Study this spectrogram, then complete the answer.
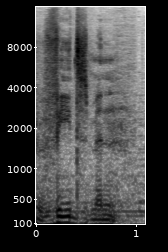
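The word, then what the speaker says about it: wiedźmin: The witch was just clarifying how to pronounce witchman in Polish. Veedsman, apparently. The Hexer, I see.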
